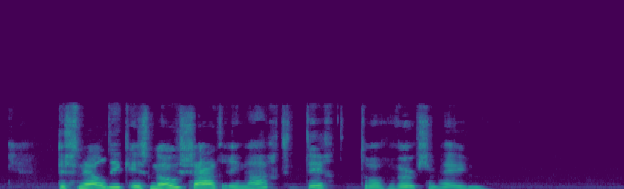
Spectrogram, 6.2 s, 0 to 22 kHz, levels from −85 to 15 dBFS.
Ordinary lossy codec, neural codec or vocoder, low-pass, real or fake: AAC, 48 kbps; codec, 44.1 kHz, 7.8 kbps, DAC; 9.9 kHz; fake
